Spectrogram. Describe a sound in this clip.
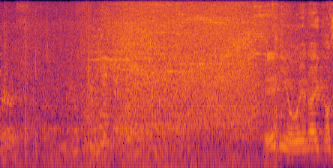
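Electricity crackles and hisses.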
